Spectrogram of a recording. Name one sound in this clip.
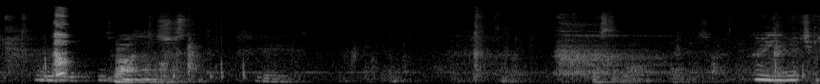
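A man speaks quietly and tensely nearby.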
